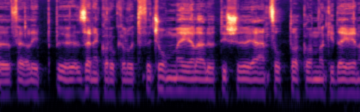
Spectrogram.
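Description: This man has an unremarkable speaking voice at a fairly low pitch. His intonation stays fairly even. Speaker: bass guitarist and festival organizer. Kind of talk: radio interview.

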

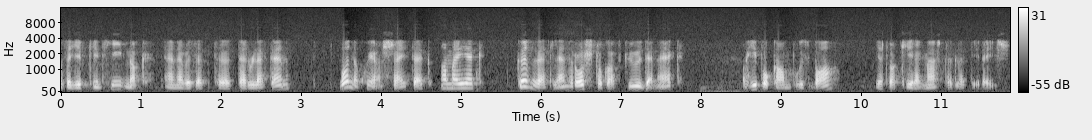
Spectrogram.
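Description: Speaking fairly slowly, the man leaves long, frequent pauses. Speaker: neuroscientist, research group leader. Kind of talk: radio interview, explaining science. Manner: hesitant with fillers.

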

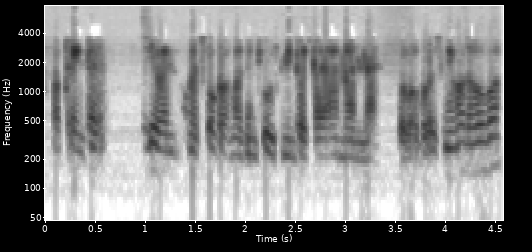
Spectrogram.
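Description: A man talks at a fairly quick pace. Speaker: library director. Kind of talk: radio interview. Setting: phone call.

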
